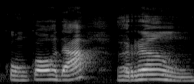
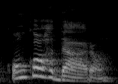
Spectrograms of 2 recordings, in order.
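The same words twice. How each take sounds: First: CONCORDARÃO slow and loud, with a big final RÃO; drawn-out "concordarão", hitting the last syllable hard; stress on last syllable. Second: CONCORDARAM stressed on DA, light final -ram; "concordaram" leaning on the DA; stress on penultimate. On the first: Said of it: "Se fosse no futuro". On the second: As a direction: say "concordaram" as past, ending unstressed. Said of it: "tá vendo que tá no passado". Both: Shown as a demonstration.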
